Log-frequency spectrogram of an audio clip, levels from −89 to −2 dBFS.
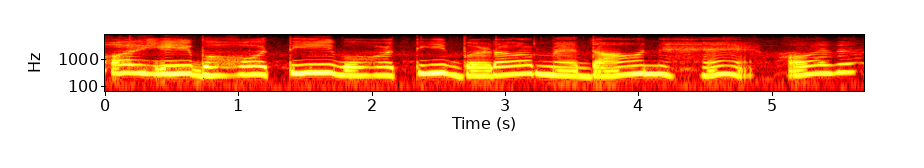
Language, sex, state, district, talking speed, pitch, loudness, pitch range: Hindi, female, Chhattisgarh, Raipur, 105 wpm, 275 Hz, -18 LUFS, 255-300 Hz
